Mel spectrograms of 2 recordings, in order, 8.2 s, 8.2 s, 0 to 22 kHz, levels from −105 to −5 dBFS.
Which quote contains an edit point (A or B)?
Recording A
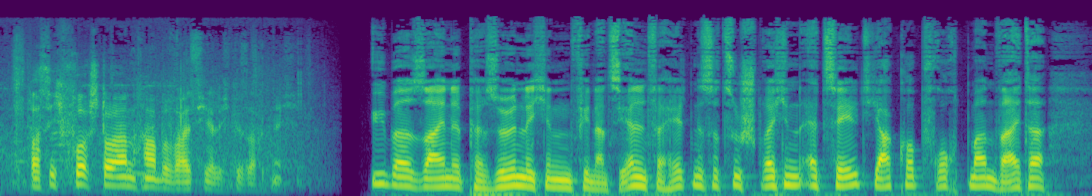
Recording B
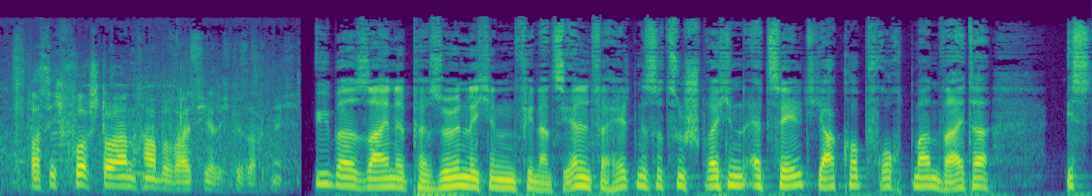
B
